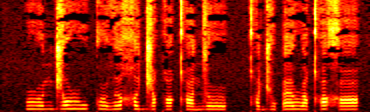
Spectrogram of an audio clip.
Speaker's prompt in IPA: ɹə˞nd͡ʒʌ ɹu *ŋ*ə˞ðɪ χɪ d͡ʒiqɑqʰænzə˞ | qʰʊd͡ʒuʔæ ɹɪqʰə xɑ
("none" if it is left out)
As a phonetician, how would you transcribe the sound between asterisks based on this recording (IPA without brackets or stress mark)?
k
